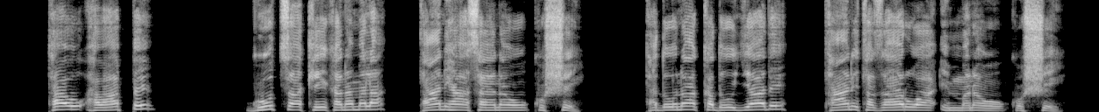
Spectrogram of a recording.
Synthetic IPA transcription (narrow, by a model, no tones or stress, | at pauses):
t̪ɐwɦɐwaːpːɛ | ɡuːt͡sːaːke̞ːkɐnɐmɐlɐ | t̪aːnɪhaːsɐjɐnɐwkɔʃːe̞̰ː | t̪ɐd̪oːnaːkːɐd̪oːjːaːd̪ɛ | t̪ʰaːnɪt̪ɐzaːɾʊwaːʔɪmːɐnɐwkɔʃːe̞̰ː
